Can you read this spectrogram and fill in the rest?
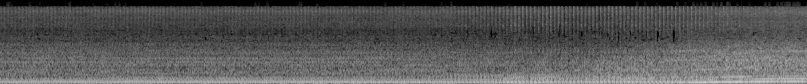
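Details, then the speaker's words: Lawn equipment cold start for spring, with the blade-engagement cable still a little tight. Steady, even run with pitch climbing smoothly as it revs and no squeal or slap; belts and engine sound healthy, normal running. "Cable's still a little tight, but the cable on the blade engagement, but it sounds like all the belts are still good without taking it apart to look at it. Everything sounds solid."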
